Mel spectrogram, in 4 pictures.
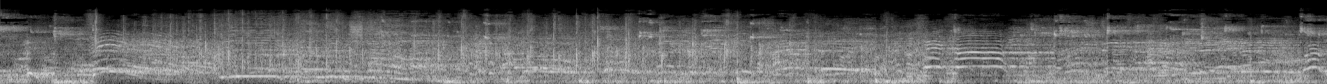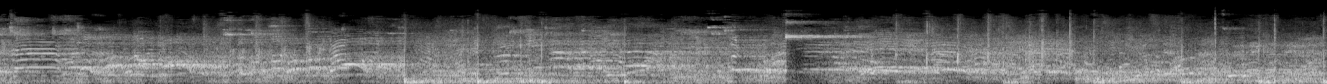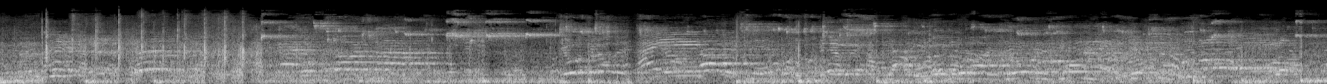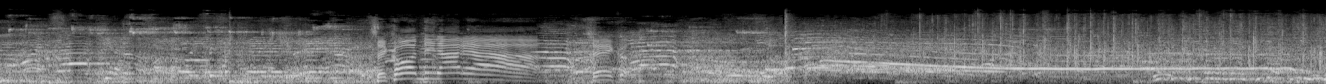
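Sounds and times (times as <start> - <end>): sneakers squeaking: 0.0 - 1.0, 3.0 - 22.5, 23.3 - 28.2, 29.0 - 44.1, 46.1 - 48.0
basketball bouncing: 5.7 - 9.2, 17.3 - 18.8, 23.3 - 28.2.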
